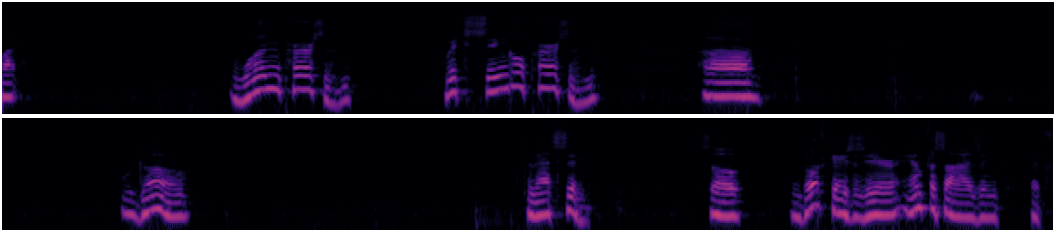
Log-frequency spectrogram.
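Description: An older man speaks calmly and clearly into a close microphone, in short phrases with pauses.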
